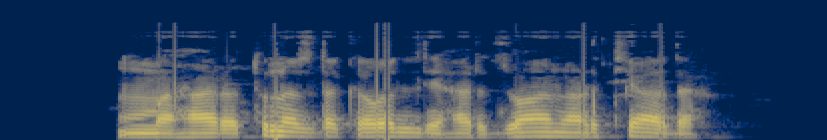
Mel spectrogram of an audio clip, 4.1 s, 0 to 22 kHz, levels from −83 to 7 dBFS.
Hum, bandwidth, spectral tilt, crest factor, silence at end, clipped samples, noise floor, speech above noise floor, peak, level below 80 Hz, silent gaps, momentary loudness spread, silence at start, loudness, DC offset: none; 11.5 kHz; -7 dB/octave; 14 dB; 0.65 s; under 0.1%; -69 dBFS; 55 dB; 0 dBFS; -44 dBFS; none; 5 LU; 0.6 s; -14 LUFS; under 0.1%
